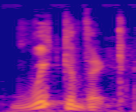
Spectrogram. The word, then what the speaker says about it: Reykjavik: I debuted it at the Reykjavik Fringe in Iceland. – Okay. – That is apparently how they pronounce it. Caught me out too. So Reykjavik. That was great fun, but also, of course, a very international audience, people from all over.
